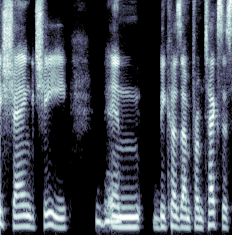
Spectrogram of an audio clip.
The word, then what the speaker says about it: Shang-Chi: of because we like i say i say shang chi in because i'm from texas and that's just the way that like i pronounce things and i have to be deliberate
